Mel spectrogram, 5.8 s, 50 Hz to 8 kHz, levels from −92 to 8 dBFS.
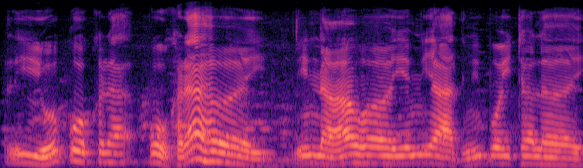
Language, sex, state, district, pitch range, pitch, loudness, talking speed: Bajjika, male, Bihar, Vaishali, 135-160 Hz, 140 Hz, -22 LUFS, 125 wpm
